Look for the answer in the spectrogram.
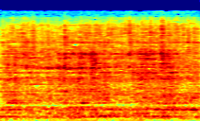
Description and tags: recordings from my garage.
